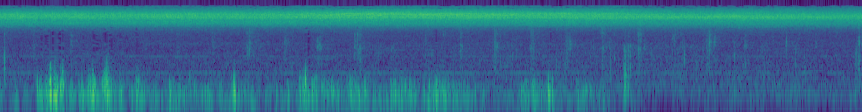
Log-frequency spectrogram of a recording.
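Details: Cicadas in a Palo Verde and mesquite trees in a neighborhood just after sunset on a hot summer night keep a continuous, thin, hissing high drone, with close footsteps crunching on dry ground; they stop when approached.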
